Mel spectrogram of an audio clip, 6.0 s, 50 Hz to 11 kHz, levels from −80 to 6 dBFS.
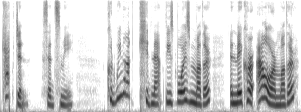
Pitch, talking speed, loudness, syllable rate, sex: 265 Hz, 150 wpm, -17 LUFS, 4.9 syllables/s, female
